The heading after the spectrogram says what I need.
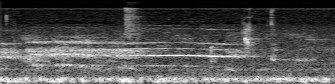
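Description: A rooster gives a long, drawn-out crow with steady harmonics that fade toward the end, over a low rumble of background noise and possibly a man talking.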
